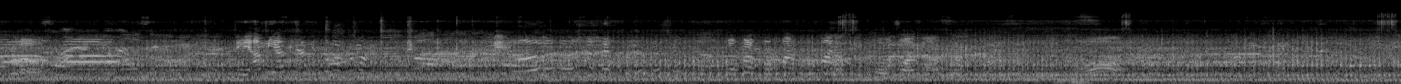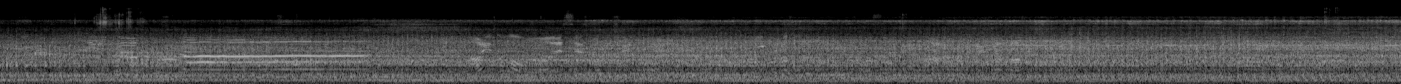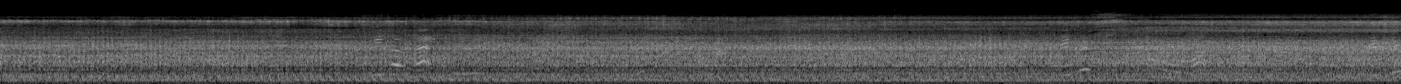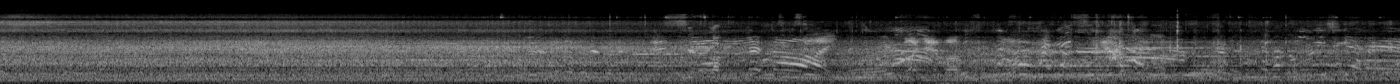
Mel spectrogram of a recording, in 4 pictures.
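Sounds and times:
helicopter rotor drone: 0.0s - 56.0s
people's voices: 0.0s - 56.0s.

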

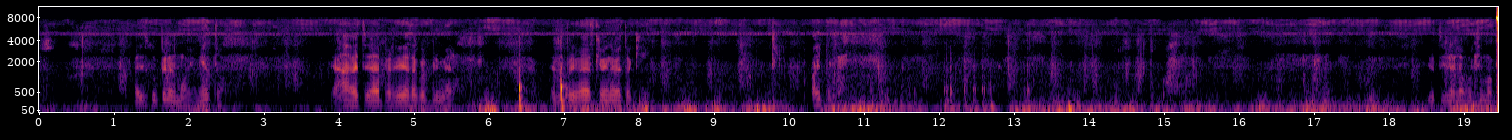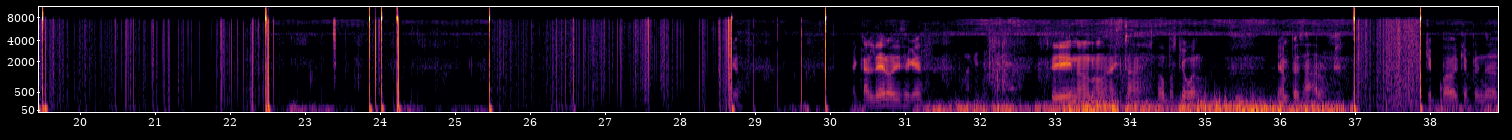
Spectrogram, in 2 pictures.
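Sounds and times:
low uneven rumble on microphone: 5.1s - 19.4s, 31.2s - 37.0s, 38.0s - 38.9s
sharp clicks: 19.4s - 19.6s, 21.8s - 22.6s, 23.4s - 24.4s, 28.3s - 30.0s, 37.0s - 38.0s.

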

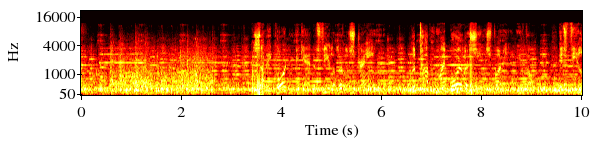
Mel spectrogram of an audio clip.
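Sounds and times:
background music: 0.0s - 10.0s
steam locomotive running: 0.0s - 10.0s
wheels clattering on rails: 0.0s - 10.0s.

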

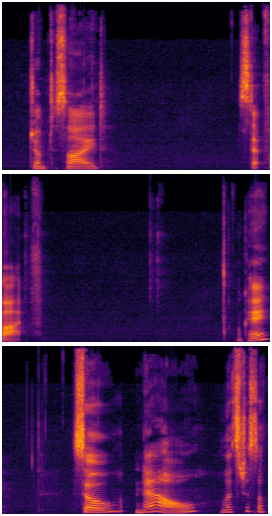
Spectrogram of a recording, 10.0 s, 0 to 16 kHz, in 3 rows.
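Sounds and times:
computer mouse click: 5.2s - 5.5s.

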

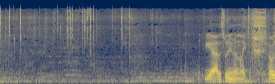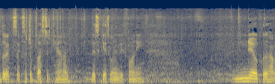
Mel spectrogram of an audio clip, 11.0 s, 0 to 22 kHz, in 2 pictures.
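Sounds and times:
plastic hangers clicking: 0.0s - 3.1s
store background murmur: 0.0s - 11.0s.

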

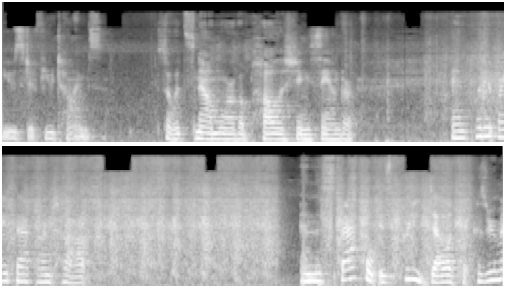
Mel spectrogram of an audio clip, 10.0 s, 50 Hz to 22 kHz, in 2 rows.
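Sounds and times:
sanding block rasping: 4.4s - 9.8s.

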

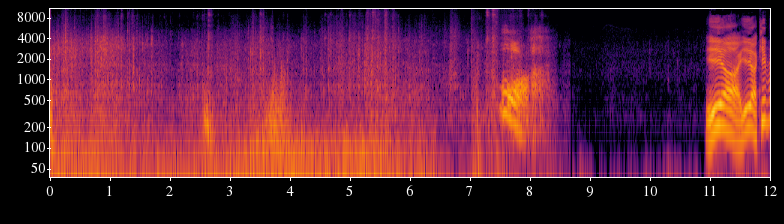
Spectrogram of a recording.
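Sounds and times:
bike rattling over bumps: 0.0s - 7.9s
bike tyres on dirt trail: 0.0s - 11.6s.

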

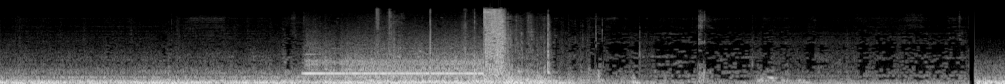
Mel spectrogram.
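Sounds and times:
low rumble: 0.0s - 10.0s
loud bang: 2.9s - 5.8s.

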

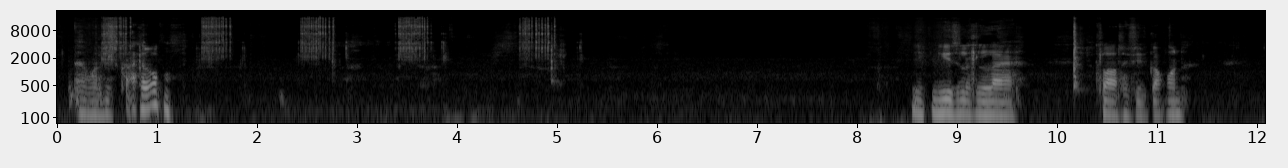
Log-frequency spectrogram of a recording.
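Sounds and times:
socket ratchet clicking: 0.4s - 3.9s, 4.6s - 5.3s.

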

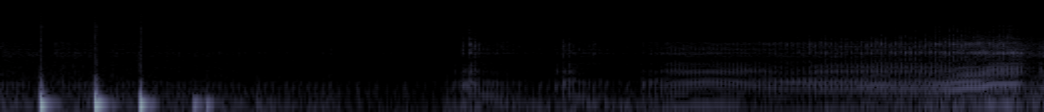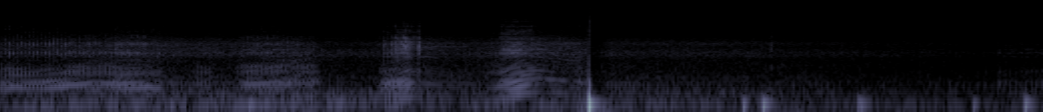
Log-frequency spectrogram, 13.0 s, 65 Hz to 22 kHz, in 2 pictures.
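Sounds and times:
dirt bike engine revving: 2.9s - 10.4s.

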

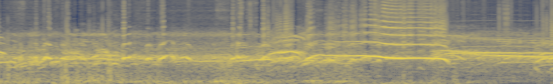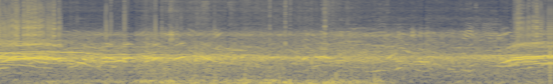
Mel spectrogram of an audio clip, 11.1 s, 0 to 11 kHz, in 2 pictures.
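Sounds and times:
riders screaming and yelling: 0.0s - 9.6s, 10.2s - 11.0s
low rumble of ride: 0.0s - 11.0s.

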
